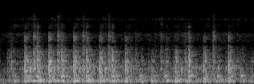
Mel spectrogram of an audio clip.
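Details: Car with engine off, steering wheel rocked back and forth: quick repeated clunks about five per second from a worn inner tie rod (axial rod), to be replaced with alignment.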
